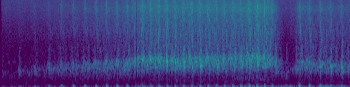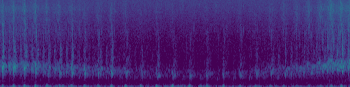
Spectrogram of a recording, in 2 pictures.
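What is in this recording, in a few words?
vrashenie v vozduhe, spinning in the air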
